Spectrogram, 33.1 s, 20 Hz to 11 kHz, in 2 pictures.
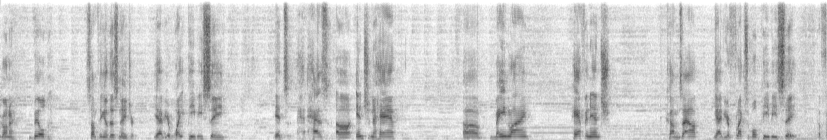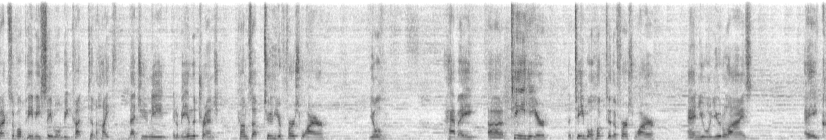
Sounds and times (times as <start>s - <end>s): Speech: 0.0s - 1.1s, 1.7s - 4.6s, 5.5s - 8.0s, 9.3s - 10.6s, 11.4s - 12.2s, 13.3s - 23.0s, 23.9s - 24.3s, 25.4s - 29.6s, 30.3s - 31.6s, 32.6s - 33.0s
Music: 0.0s - 33.0s.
